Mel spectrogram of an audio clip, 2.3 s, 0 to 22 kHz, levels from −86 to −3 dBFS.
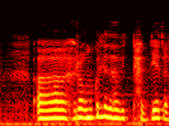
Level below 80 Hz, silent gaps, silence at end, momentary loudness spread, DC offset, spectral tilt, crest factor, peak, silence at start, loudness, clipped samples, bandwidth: -46 dBFS; none; 0 s; 7 LU; under 0.1%; -6 dB/octave; 12 dB; -8 dBFS; 0 s; -21 LUFS; under 0.1%; 7.6 kHz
